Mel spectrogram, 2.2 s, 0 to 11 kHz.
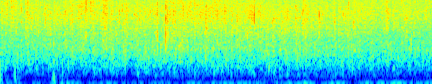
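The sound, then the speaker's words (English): A waterfall of black ink plunges from the ceiling of a huge room into a 5,300-gallon lake in an art installation. It makes a steady, even rush of splattering liquid, like heavy rain, throughout. “There's a waterfall of black ink, and it plunges from the ceiling into this huge room and splatters into a 5,300-gallon lake”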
